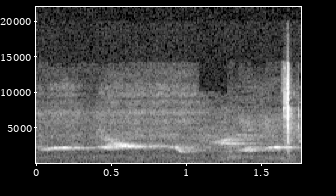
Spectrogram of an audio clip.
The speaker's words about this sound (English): But joy comes with the morning, with the birds. Joy comes in the morning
